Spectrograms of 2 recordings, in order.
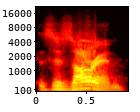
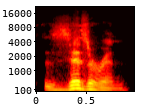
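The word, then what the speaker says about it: Zizaran: go with I've I I will mispronounce it and say zis aren but I think it's ziz uhrin it's how you would want it to be pronounced I think Co can't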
